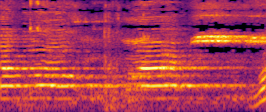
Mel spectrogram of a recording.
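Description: A referee's whistle blown in long, steady blasts to stop play.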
